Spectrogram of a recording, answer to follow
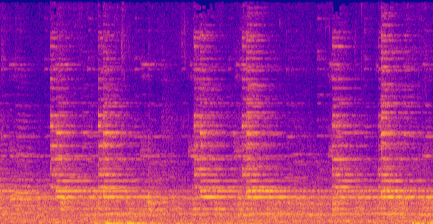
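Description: Temple bells clanging in a steady, repeated rhythm, about three strikes every two seconds, each strike ringing on with a bright metallic tone.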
